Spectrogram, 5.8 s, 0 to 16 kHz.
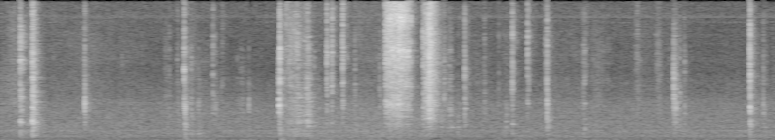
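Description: Hands working small metal and plastic parts on a desktop PC motherboard inside the open case while the M.2 drive is taken out. Scattered light clicks and rattles, loudest in a short cluster about three seconds in.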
